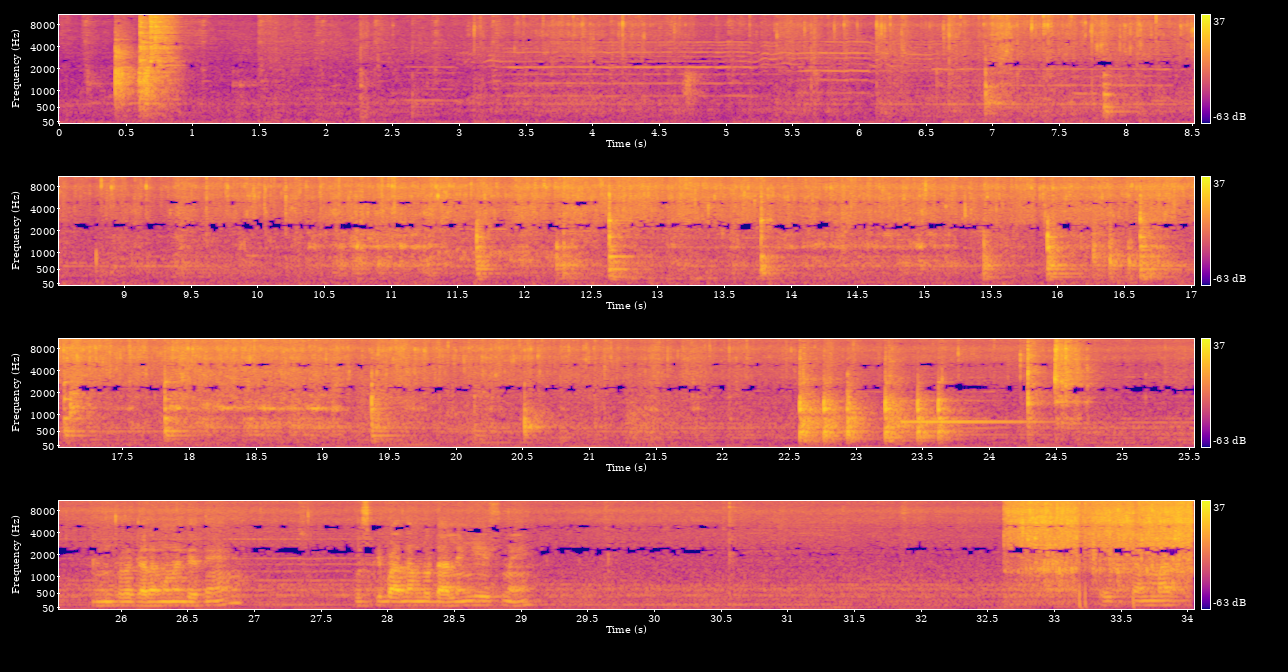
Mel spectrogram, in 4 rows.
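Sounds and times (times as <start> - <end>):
spices sizzling in hot oil: 3.1 - 29.0, 32.6 - 34.0
spatula knocking against pan: 22.6 - 24.5.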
